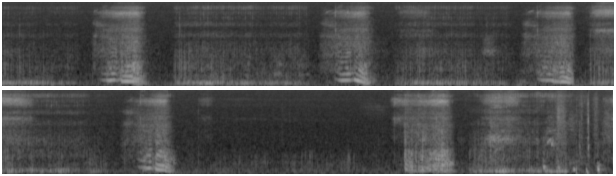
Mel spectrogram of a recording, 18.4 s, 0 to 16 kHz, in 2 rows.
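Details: Loud, rough snores about every three seconds, roughly 18 to 20 breaths a minute, over steady room noise, after a tiring day of shopping, playing and tantrums: snoring.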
